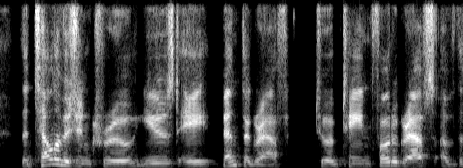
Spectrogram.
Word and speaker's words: benthograph: at great depths the television crew used a benthograph to obtain photographs of the sunken ship and the surrounding debris field there are no alternate pronunciations could you say it again benthograph benthograph benthograph and you said there's no pronunciations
